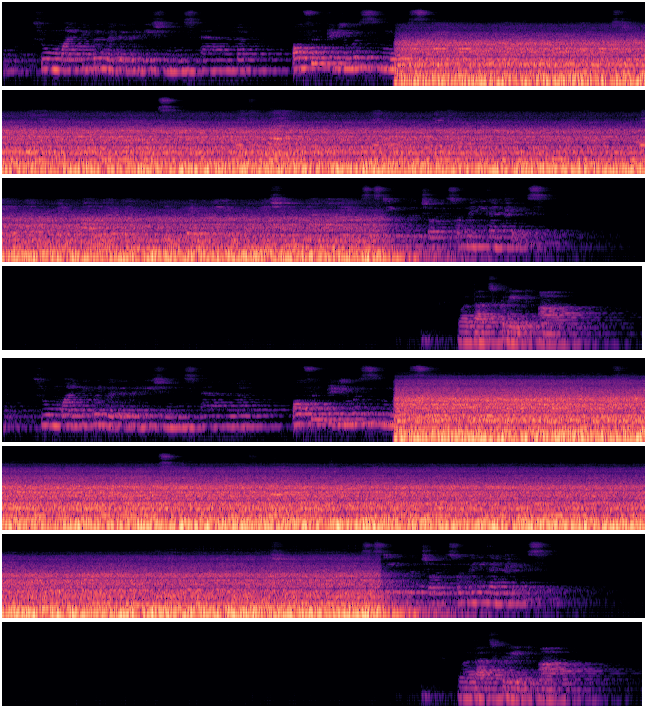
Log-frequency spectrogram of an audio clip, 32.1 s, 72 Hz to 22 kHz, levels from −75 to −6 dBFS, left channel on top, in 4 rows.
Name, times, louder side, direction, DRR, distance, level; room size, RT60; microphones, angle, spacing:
voice 1, 0.4-3.1 3.6-5.9 6.2-10.1 10.9-11.6 12.0-14.0 16.0-17.8 18.1-22.8, left 1 dB, 35° left, -4 dB, 1.0 m, -39 dB
sound 1, 4.9-20.8, right 3 dB, 65° right, 0.5 m, -23 dB
voice 2, 29.8-31.0, left 1 dB, 80° left, -4 dB, 1.1 m, -38 dB
6.1 x 6.1 x 6.4 m, 2.2 s
head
